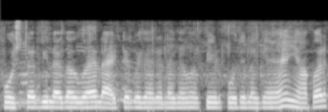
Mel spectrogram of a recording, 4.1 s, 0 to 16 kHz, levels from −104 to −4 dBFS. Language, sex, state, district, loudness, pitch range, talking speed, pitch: Hindi, male, Chandigarh, Chandigarh, -13 LUFS, 160-170 Hz, 235 wpm, 165 Hz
